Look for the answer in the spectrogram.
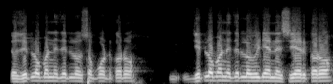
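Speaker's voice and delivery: loud fundraising call to viewers; rally the audience to donate and share; charity appeal. Acted. Host urging viewers to donate and share, loud appeal.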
